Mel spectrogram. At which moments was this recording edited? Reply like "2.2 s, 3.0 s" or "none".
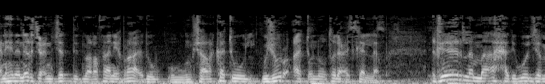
1.2 s, 2.6 s, 3.1 s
